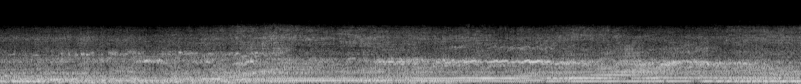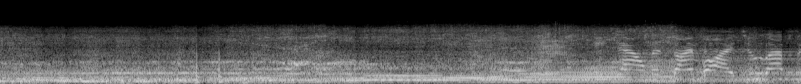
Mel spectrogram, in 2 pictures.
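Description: Race cars run on a track, engines droning and tires squealing in a sustained roar, with an announcer talking over them throughout.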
